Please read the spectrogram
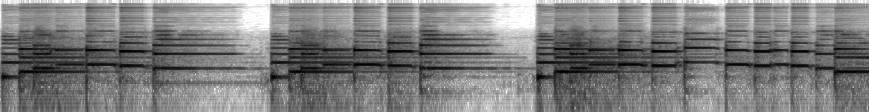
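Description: Cavaquinho playing a single-note melody, each plucked note ringing and fading, in three short phrases with brief pauses between them.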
